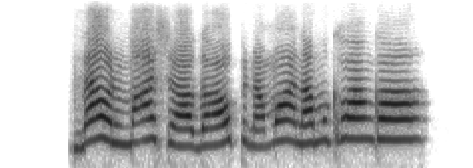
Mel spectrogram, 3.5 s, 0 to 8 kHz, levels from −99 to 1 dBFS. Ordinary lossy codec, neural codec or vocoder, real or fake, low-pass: Opus, 24 kbps; codec, 24 kHz, 0.5 kbps, DualCodec; fake; 7.2 kHz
